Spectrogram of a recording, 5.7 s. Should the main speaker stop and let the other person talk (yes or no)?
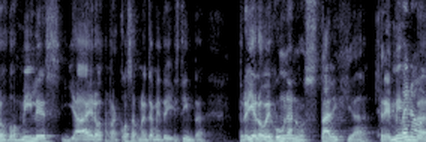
yes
